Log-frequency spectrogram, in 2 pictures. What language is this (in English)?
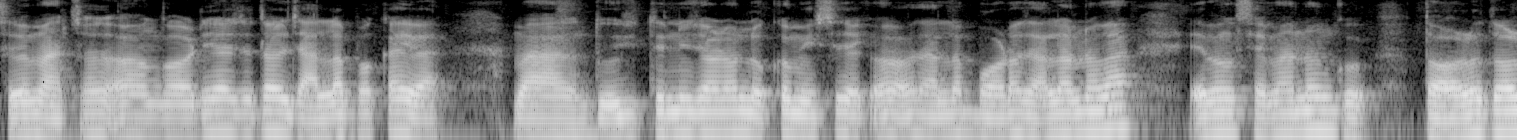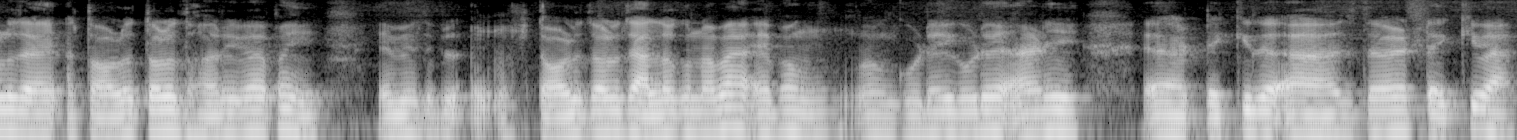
Odia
